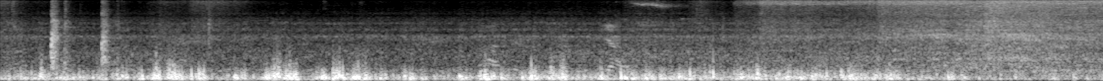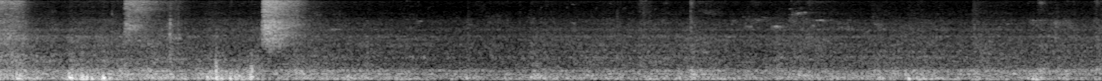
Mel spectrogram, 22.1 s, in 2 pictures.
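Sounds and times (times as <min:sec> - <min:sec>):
train wheels rumbling on rails: 0:00.0 - 0:22.0
short hisses: 0:13.6 - 0:14.2.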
